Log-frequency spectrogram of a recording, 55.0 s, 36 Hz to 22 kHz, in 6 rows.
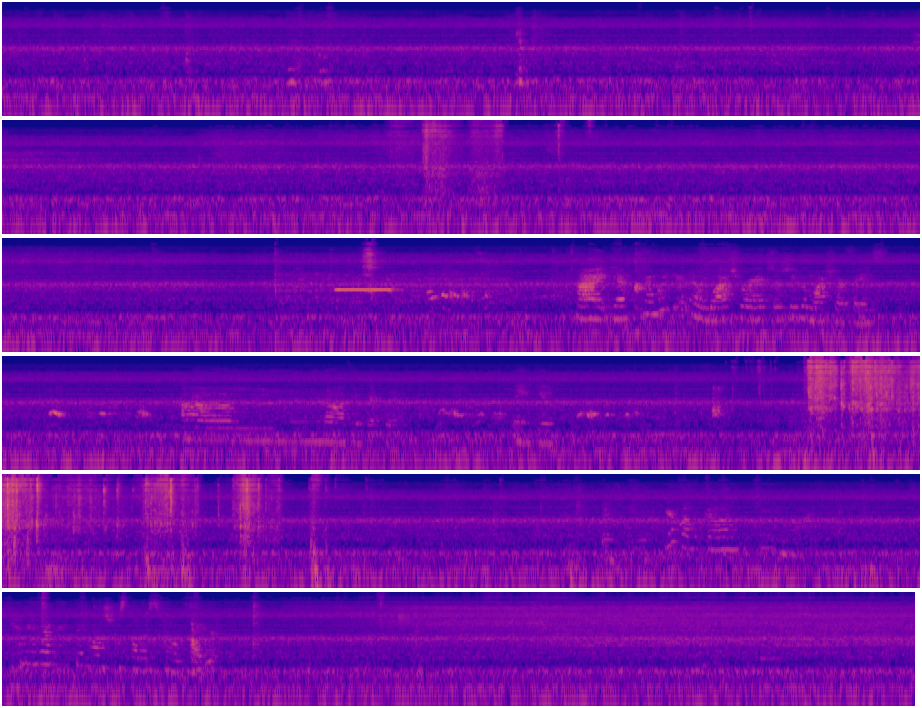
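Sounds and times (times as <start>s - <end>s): steady low hum: 0.0s - 55.0s
rustling and crinkling handling: 13.0s - 14.8s, 35.0s - 40.1s.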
